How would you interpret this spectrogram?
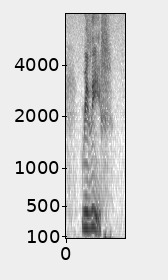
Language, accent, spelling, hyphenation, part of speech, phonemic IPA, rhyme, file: English, US, relief, re‧lief, noun / adjective, /rɪˈlif/, -iːf, En-us-relief.ogg
- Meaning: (noun) 1. The removal of stress or discomfort 2. The feeling associated with the removal of stress or discomfort 3. Release from a post or duty, as when replaced by another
